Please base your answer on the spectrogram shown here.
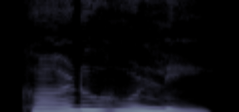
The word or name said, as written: ಕಾಡ್ಹಳ್ಳಿ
